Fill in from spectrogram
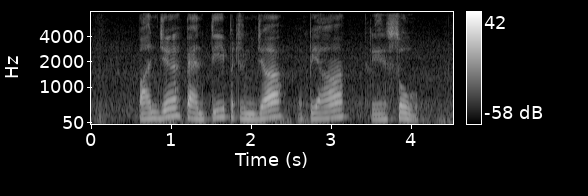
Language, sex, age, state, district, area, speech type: Dogri, male, 18-30, Jammu and Kashmir, Samba, rural, spontaneous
